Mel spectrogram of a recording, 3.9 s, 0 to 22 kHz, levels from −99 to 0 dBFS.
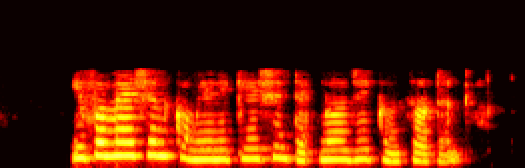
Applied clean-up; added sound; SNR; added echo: none; none; none; none.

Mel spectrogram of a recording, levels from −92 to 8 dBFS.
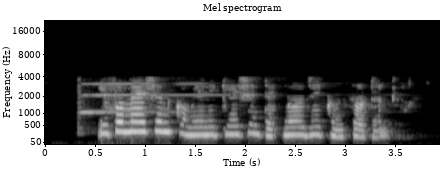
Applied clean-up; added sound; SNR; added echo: classical method WPE with log-MMSE.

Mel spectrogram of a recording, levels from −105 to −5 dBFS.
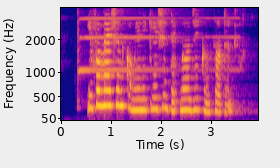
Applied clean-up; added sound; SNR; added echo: none; Bowed string instrument; 19 dB; reverberation time 0.7 s.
